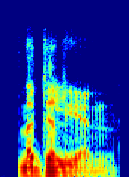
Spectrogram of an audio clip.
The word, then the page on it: modillion: British English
